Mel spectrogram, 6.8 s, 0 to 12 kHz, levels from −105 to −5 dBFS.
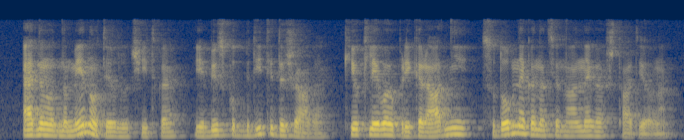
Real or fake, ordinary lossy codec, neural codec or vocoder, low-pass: real; none; none; 7.2 kHz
